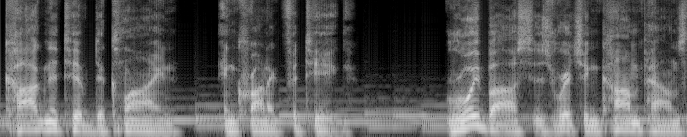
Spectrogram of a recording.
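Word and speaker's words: rooibos: Roy Boss, pronounced Roy Boss, tea, comes from a shrub native to South Africa.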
